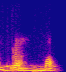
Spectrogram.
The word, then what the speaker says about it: ब्रह्मा: यदि बताना है तो आप बताइए ब्रह्मा ह पहले आएगा ब्रह्मा है ना तो यह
